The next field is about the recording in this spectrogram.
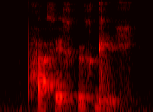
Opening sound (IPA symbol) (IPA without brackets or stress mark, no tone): pʰ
